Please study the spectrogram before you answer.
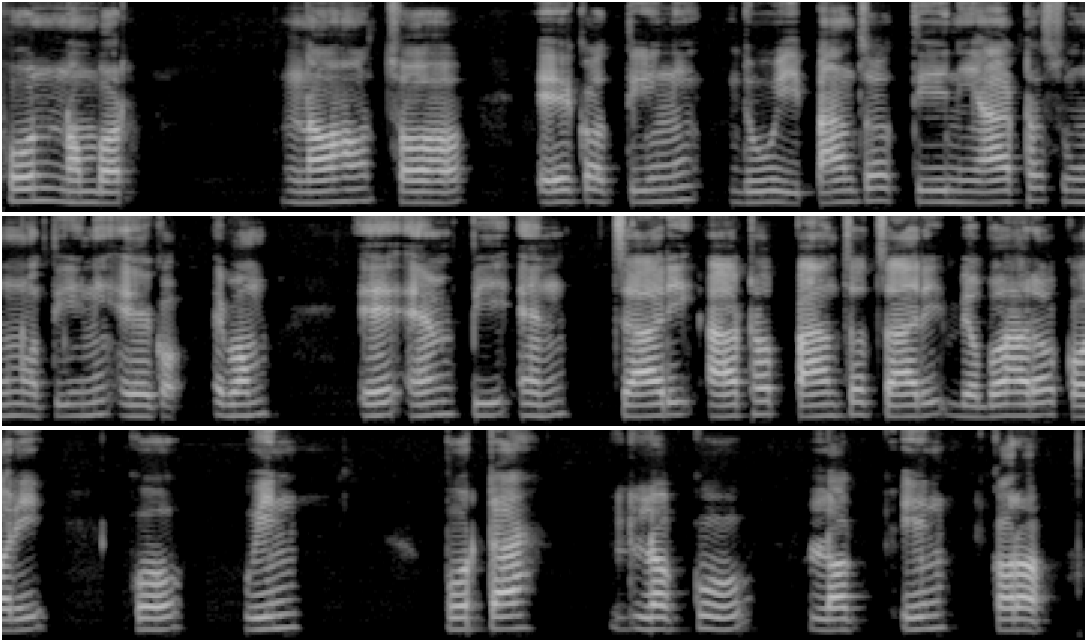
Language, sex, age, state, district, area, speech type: Odia, male, 18-30, Odisha, Ganjam, urban, read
